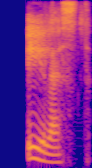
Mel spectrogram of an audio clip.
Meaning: 1. to revive, resuscitate 2. to stir up, poke 3. to stir up, foment
- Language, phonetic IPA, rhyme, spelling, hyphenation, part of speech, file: Hungarian, [ˈeːlɛst], -ɛst, éleszt, éleszt, verb, Hu-éleszt.ogg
